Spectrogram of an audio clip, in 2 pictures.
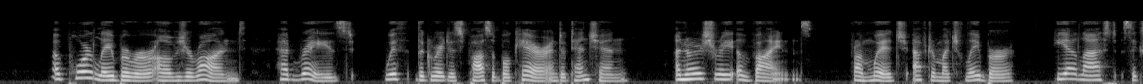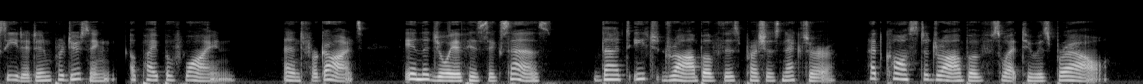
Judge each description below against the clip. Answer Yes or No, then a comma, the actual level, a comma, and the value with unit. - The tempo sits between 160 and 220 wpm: No, average, 150 wpm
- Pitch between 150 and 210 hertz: Yes, high, 190 Hz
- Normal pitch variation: Yes, average, 4.5 semitones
